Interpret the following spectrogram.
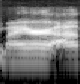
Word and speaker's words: Meyer: we're with mayer you pronounce it mayor meyer meyer meyer and you can introduce yourself sure thanks so hi my name is meyer i manage our campus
